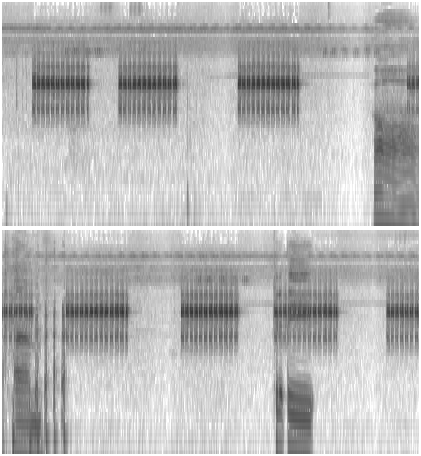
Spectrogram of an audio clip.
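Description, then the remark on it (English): A lesser toad (Malayan dwarf toad, Ingerophrynus parvus) calls in repeated long, buzzy trills, each lasting about a second with short gaps, loud; a voice briefly speaks over the calls midway. “This is the lesser toad or the Malayan dwarf toad. It is Ingerophrynus parvus.”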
